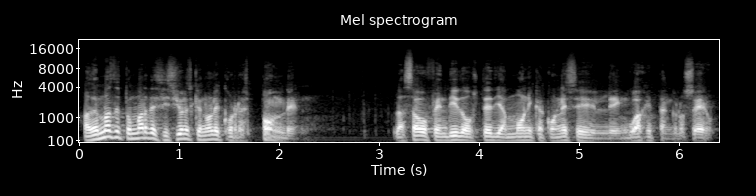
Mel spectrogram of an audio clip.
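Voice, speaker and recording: A huffy stuck-up gentleman, lowish voice, mexican spanish, muffled tv sound. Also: fairly quick. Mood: indignant. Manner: huffy, indignant. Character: indignant genteel man, stiff and offended. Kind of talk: 1990s telenovela acting. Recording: dull lo-fi TV audio.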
